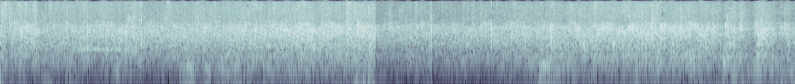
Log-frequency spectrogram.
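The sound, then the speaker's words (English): Warm audience applause welcoming Steve Forbes to the stage at a Commonwealth Club event: loud, sustained clapping from a crowd that continues evenly throughout. “Please give a warm welcome to Mr. Steve Forbes.”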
